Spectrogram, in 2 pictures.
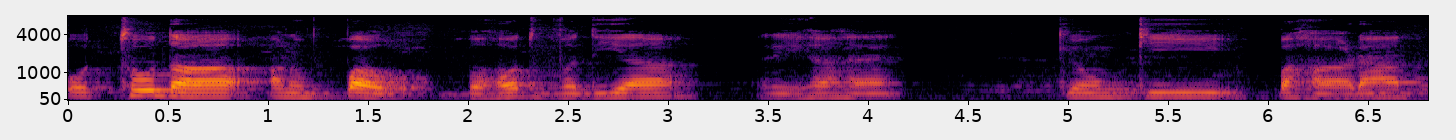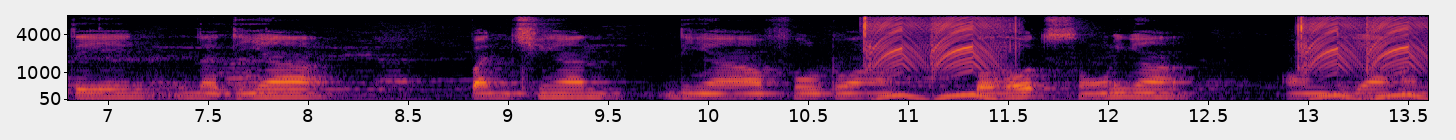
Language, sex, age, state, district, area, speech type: Punjabi, male, 18-30, Punjab, Faridkot, urban, spontaneous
